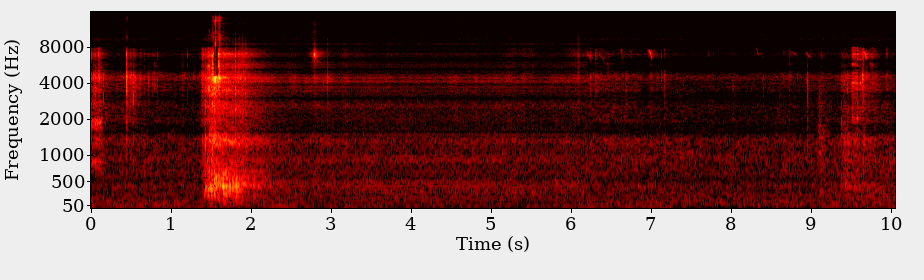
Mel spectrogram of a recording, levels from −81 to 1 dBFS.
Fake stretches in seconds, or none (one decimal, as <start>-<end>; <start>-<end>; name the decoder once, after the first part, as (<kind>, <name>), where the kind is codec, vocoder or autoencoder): 1.6-6.2 (autoencoder, DAC-VAE)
